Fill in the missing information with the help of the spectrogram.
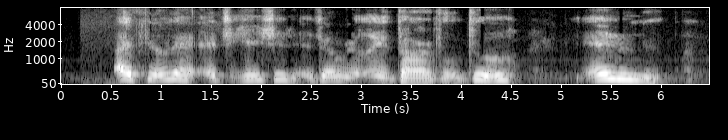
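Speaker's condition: Cerebral palsy; cerebral palsy since childhood

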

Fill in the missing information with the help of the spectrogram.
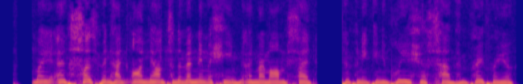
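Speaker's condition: Cleft palate; congenital

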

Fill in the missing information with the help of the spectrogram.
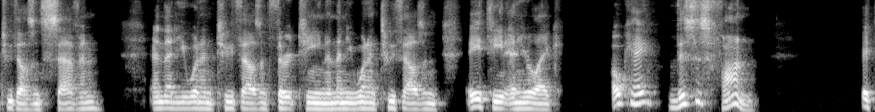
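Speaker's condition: No condition

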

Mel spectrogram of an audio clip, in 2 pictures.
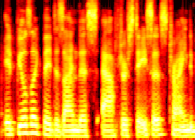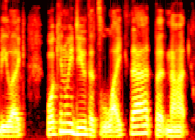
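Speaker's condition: No condition

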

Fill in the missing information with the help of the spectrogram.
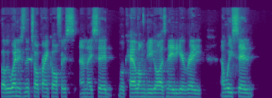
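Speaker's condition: No condition

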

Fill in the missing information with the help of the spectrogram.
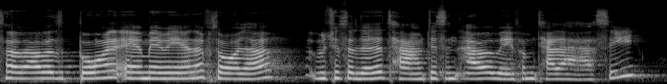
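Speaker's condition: Down syndrome; congenital

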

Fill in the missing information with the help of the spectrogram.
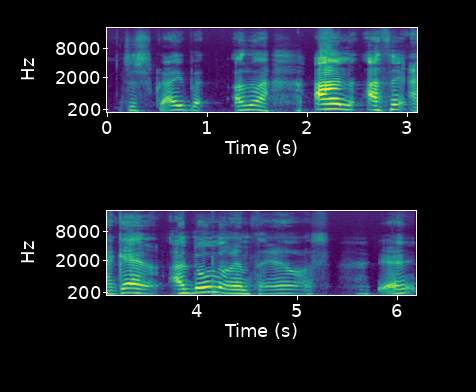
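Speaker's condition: Cerebral palsy; from birth; affects verbal speech

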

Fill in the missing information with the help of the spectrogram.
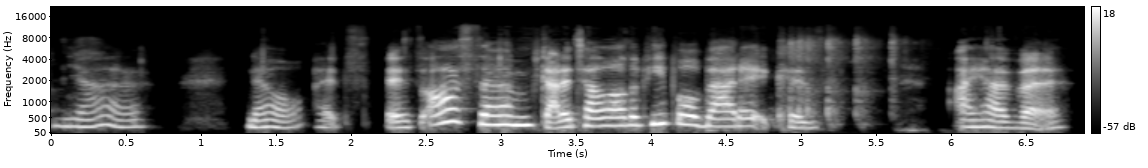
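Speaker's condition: No condition

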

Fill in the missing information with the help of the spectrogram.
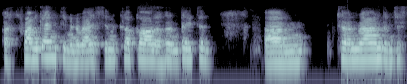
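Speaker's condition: Profound deafness, congenital profound deafness; combines lip reading and listening

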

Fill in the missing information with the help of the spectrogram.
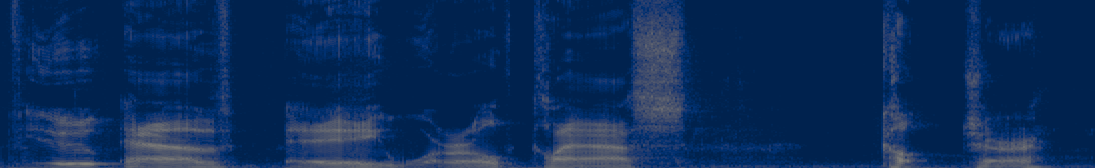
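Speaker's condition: Voice disorder; acquired voice disorder

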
